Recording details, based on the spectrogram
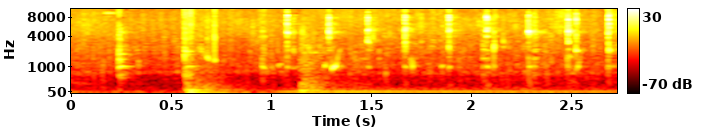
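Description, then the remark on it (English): Kitchen sounds with dishes and utensils clinking in quick, irregular taps, mixed with a splash of running or stirred water and a couple of heavier thuds. “Can you tell if the surfaces in this kitchen are crawling with bacteria that could cause chronic arthritis? Listen.”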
